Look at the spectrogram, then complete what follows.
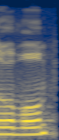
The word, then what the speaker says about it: Louisville: And then from there, I actually was supposed to go to a D1 school, D1A at NDA, Louisville, University of Louisville.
